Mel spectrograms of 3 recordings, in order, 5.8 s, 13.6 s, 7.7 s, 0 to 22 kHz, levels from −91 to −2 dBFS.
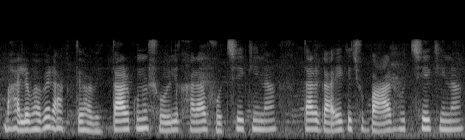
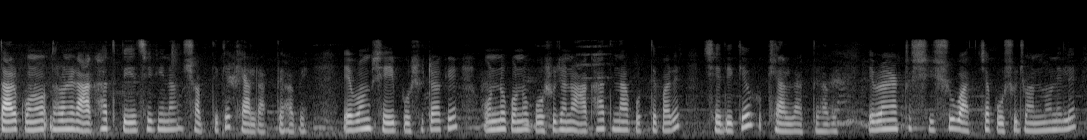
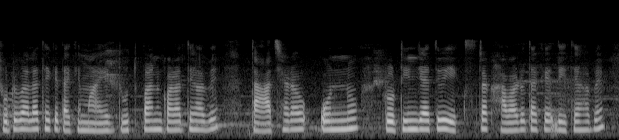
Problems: background sounds at intervals, continuous background conversations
